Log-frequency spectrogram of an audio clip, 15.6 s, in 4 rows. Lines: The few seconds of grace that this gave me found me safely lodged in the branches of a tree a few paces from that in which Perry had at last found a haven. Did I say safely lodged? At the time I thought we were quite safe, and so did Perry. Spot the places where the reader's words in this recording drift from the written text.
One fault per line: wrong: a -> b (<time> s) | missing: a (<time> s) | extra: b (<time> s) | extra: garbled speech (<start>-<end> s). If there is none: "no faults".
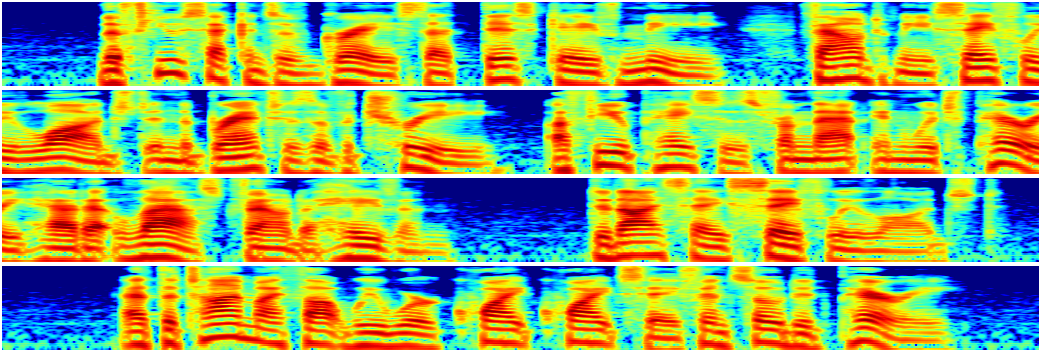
extra: quite (13.6 s)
